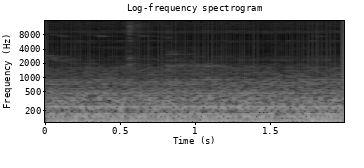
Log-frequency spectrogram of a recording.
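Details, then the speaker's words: Toyota 4AFE condenser fan, slow after an AC high-pressure hose blew, wired directly to the battery: steady, even whir at full speed; old and new fans both fine, owner suspects the power supply line. "I had to check it by connecting it directly to the battery and it was fast and I tested my old one and it's also still fast"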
